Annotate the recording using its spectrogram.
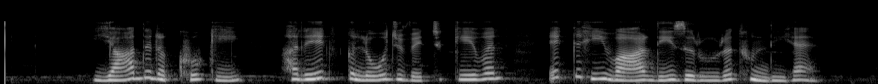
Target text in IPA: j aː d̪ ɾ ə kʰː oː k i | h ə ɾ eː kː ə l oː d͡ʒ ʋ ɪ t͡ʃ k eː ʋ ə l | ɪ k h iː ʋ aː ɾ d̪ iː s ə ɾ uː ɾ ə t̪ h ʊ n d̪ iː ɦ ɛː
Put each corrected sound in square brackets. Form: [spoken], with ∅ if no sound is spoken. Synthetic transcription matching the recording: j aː d̪ ɾ ə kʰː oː k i | h ə ɾ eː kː ə l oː d͡ʒ ʋ ɪ t͡ʃ k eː ʋ ə l | ɪ k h iː ʋ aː ɾ d̪ iː [z] ə ɾ uː ɾ ə t̪ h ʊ n d̪ iː ɦ ɛː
